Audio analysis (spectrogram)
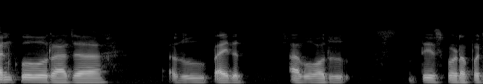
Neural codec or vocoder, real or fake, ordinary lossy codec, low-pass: none; real; none; 5.4 kHz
